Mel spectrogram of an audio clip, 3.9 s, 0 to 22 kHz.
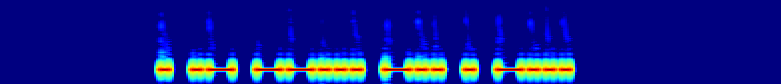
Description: Morse code, heard as a keyed tone, about 32 wpm, 700 Hz. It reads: EA7DEB
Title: DXCC-100 Call Signs - 6 Characters - Repeated 2x - 30wpm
